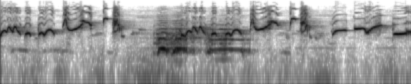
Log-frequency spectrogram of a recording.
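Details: Oriental magpie-robin (kacer) in loud, open-voiced ngeplong fighting song that calls a rival and provokes other magpie-robins to answer. Rich whistled phrases with rising and wavering notes sound in bursts, broken by a short, lower, grating passage.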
